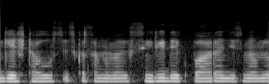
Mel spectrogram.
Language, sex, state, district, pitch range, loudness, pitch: Hindi, male, Punjab, Pathankot, 140-145 Hz, -19 LUFS, 145 Hz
